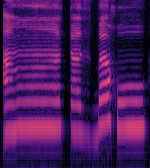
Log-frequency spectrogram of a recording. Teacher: نون ساکن کے بعد آگے تا آ رہا ہے لہٰذا یہاں پر اخفا ہوگا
